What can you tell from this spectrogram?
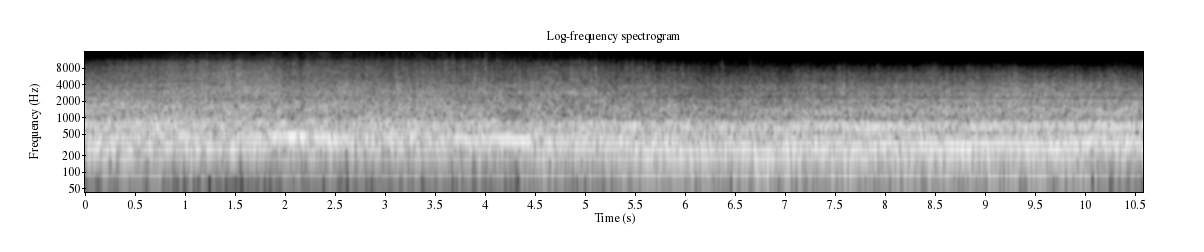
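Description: A field of NASCAR Late Model stock cars racing together on a short oval, their V8 engines blending into one loud, unbroken wall of engine noise whose pitch drifts as the cars pass.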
